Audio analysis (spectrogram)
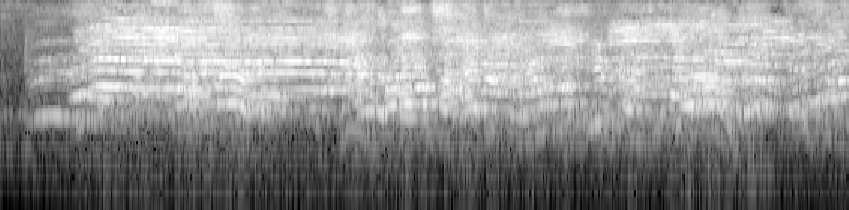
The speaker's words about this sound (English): This is how the crowd was on the day. They were so excited.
